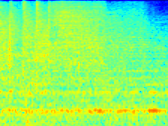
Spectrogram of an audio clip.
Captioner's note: electronic music playing; smack; electronic music playing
